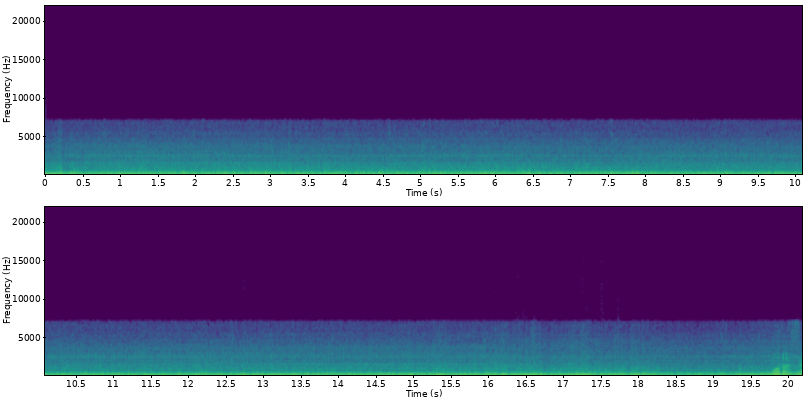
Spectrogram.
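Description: A motorcycle cruises along an island road in Scotland, a steady low engine drone mixed with heavy wind rush across the helmet microphone, continuous for about twenty seconds with no clear gear changes.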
